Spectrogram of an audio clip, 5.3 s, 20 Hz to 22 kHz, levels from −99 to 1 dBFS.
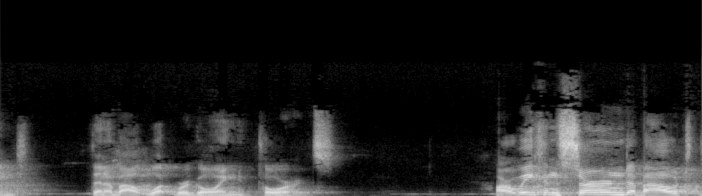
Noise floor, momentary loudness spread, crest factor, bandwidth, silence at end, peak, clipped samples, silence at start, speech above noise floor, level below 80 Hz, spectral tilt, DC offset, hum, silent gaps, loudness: -66 dBFS; 15 LU; 14 dB; 12.5 kHz; 0 s; -4 dBFS; under 0.1%; 0 s; 51 dB; -46 dBFS; -3 dB/octave; under 0.1%; none; none; -15 LUFS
